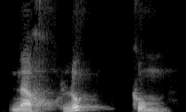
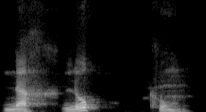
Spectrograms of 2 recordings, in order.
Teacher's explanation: Di situ ada yang menyebutkan idghamnya kamil, ada yang menyebutkan boleh juga naqis. Kalau kamil berarti langsung masuk ke huruf kafnya. Nakhluqkum, langsung ke kaf. Tapi kalau nakis, ada tebalnya dulu.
